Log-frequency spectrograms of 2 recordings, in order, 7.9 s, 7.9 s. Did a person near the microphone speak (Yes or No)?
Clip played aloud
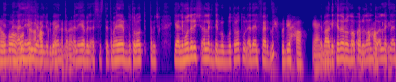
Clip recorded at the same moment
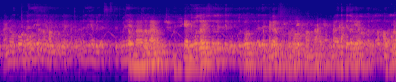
Yes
